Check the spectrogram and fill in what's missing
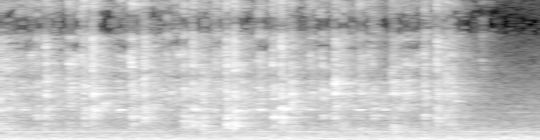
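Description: A whisk or spoon clinks steadily against a bowl as egg is mixed into cream for scone dough, a quick repetitive scraping and tapping rhythm, close and moderately quiet, with no voices.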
